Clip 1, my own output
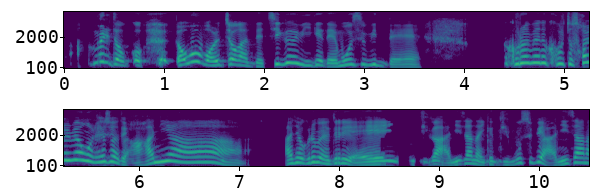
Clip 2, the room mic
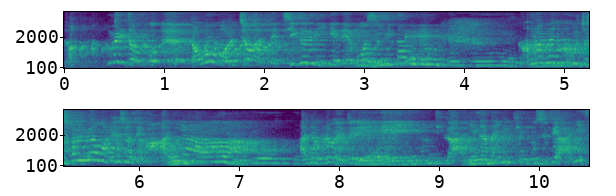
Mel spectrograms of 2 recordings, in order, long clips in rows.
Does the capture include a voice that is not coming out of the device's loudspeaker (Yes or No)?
Yes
